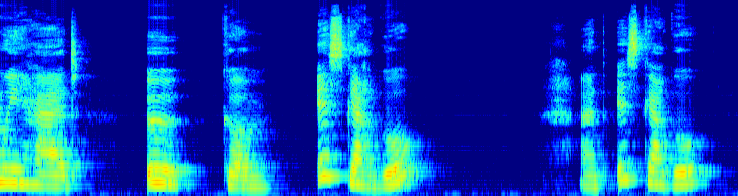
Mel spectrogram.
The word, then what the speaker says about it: escargot: had uh escargot and escago actually ends in the letter t but that letter is silent very often in french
